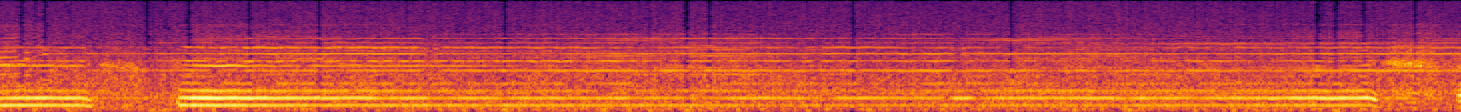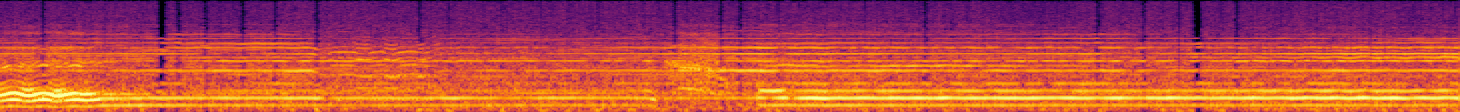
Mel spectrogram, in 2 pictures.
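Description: A bowed string instrument plays long, steady notes.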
